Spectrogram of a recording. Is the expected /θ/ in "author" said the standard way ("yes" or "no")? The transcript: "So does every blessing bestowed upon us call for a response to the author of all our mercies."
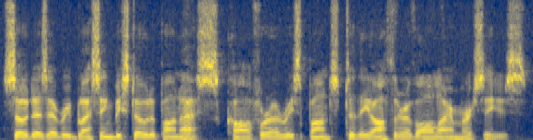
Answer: yes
